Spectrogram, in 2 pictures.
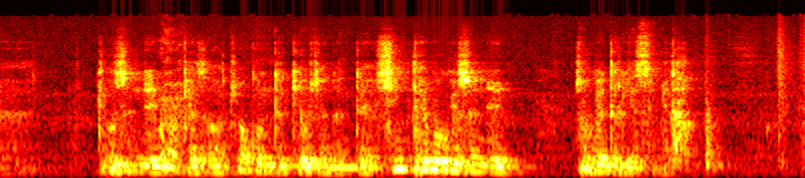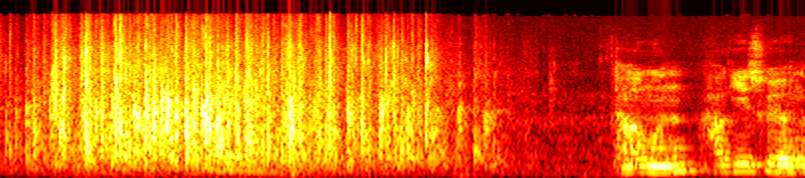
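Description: A man speaks calmly through a microphone in an echoing hall.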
